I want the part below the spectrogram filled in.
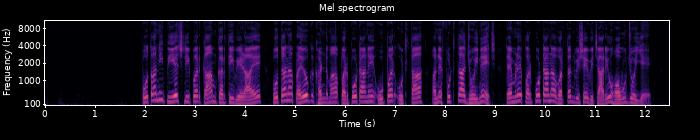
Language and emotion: Gujarati, neutral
